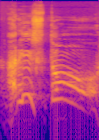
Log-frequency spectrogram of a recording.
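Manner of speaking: long, high-pitched drawn-out call; mock yell across centuries. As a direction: call him from twenty centuries away. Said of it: "Le grita".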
